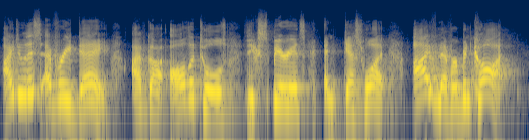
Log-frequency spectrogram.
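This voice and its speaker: A man's voice: extremely high pitch, very animated, normal speed. Cocky teenage boy, muffled sound. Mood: defiant, indignant. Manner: casual, slangy, bristles when challenged. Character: cocky, defensive seventeen-year-old male amateur explorer. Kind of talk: audio drama phone dialogue.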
